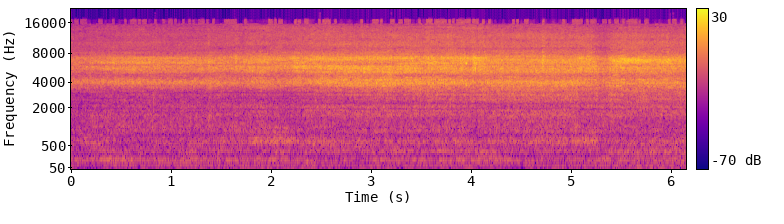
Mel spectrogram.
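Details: Semi truck drive tires, fitting the tire equalizer hose onto the valve between the duals while tightening: a steady, high, airy hiss as a small amount of air leaks at the valve during installation while the hose is held.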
